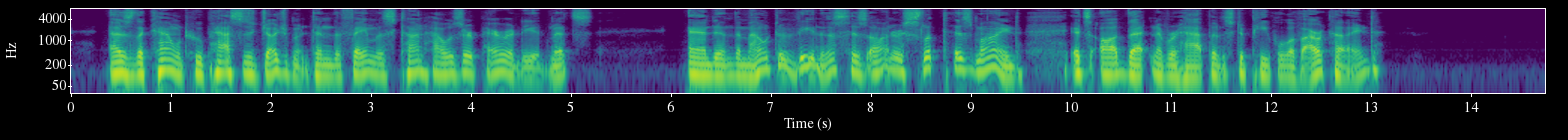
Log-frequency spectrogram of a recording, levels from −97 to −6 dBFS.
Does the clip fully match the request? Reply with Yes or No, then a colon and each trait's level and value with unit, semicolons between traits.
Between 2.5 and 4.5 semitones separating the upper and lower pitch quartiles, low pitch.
Yes: average, 3.9 semitones; low, 115 Hz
